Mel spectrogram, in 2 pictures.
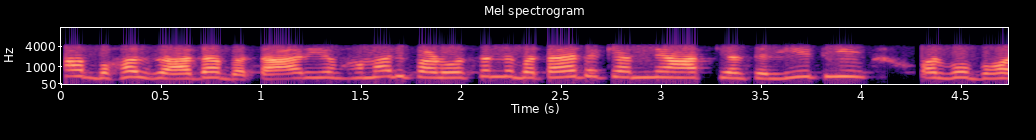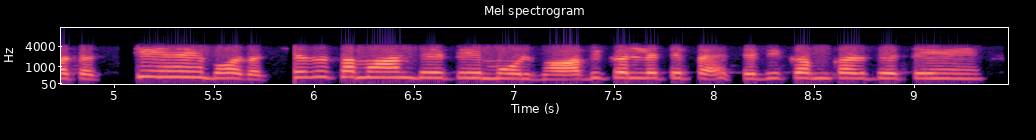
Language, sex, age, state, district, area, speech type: Urdu, female, 45-60, Uttar Pradesh, Lucknow, rural, conversation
